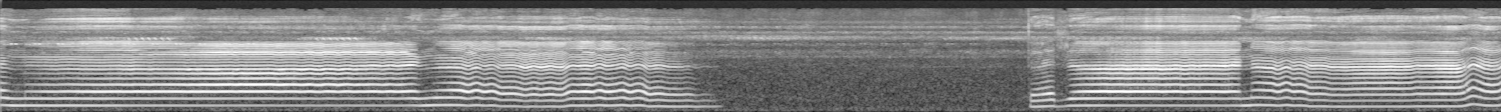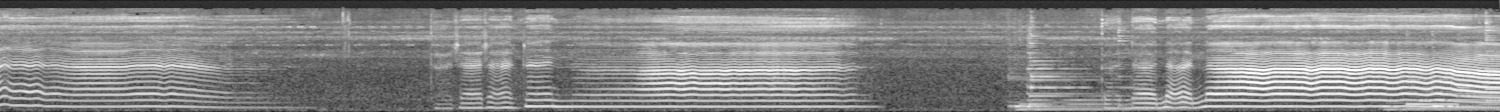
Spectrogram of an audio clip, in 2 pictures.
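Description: A woman humming a raga melody in long held and sliding notes, in four phrases with short pauses between them. Near the end a lower sustained part joins underneath.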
